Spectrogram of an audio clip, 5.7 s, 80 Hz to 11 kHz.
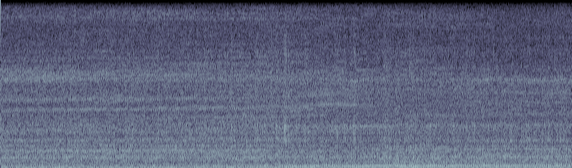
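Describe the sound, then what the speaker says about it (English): CFMoto 450 MT motorcycle accelerating uphill through the gears, a loud, close engine drone with steady low harmonics and continuous wind rush, rising slightly in intensity. "4th gear, 5th gear, 6th gear, and it's accelerating."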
